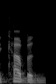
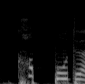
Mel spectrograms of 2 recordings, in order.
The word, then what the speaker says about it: cupboard: 여러분 우리 찬장을 뜻하는 이 단어 컵보드 아니고요. cupboard입니다. 뒤에 이 P는 묵음이에요.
